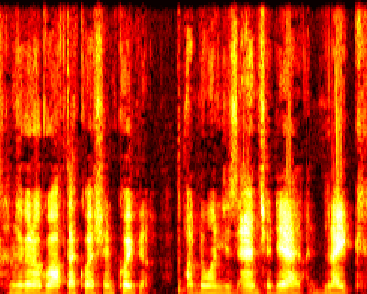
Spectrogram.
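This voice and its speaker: A man's voice: mid-range voice, level tone, fast talker, a bit bright. A man hosting an interview who stutters, talking casually with many fillers. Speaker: host. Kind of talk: conversational interview.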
